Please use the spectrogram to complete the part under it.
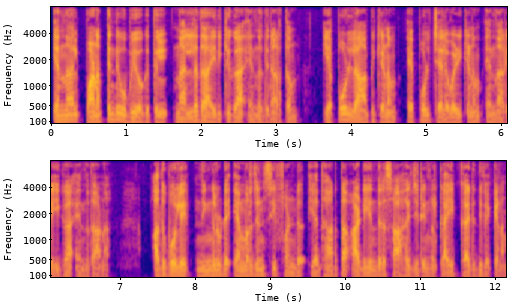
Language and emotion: Malayalam, neutral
